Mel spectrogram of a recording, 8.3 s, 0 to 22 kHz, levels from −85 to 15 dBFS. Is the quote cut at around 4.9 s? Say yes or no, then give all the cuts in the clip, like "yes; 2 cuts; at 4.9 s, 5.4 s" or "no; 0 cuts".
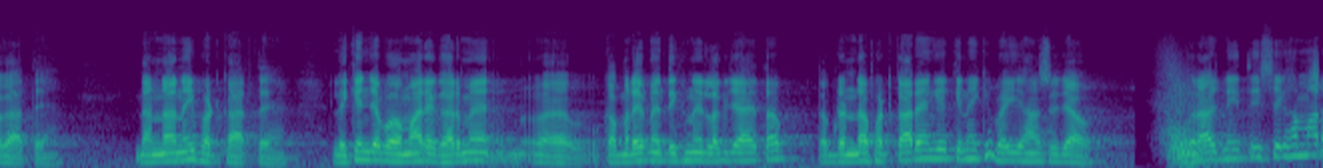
no; 1 cut; at 7.3 s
